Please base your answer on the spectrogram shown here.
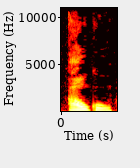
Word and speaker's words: álcool: vamos ter mais cuidado com essa palavra aqui álcool porque ela pode ser confundida com uma paroxítona na verdade ela é uma proparoxitona porque ela possui três sílabas e a sílaba tônica é a primeira au temos outros exemplos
